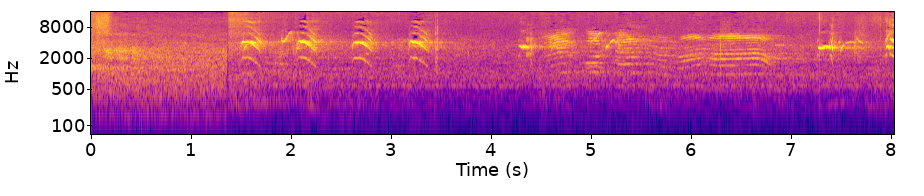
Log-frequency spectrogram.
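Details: A large flock of Rose-ringed parakeets on the move, 11 December 2020, gives harsh, screechy arched calls about every half second, overlapping into chatter, after an opening burst of rushing noise.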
